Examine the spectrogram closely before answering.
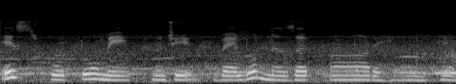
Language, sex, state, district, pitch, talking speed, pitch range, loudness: Hindi, female, Madhya Pradesh, Umaria, 210 Hz, 120 wpm, 200-245 Hz, -19 LUFS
